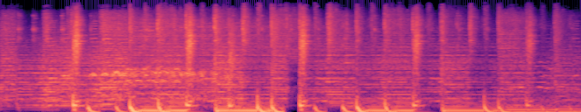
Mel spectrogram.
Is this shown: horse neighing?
yes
